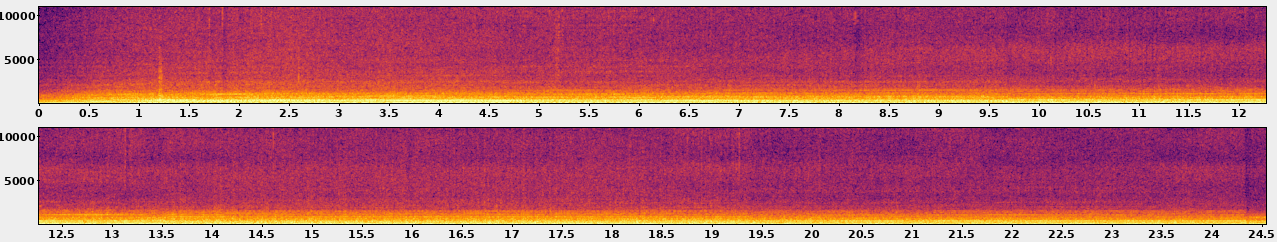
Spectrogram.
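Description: Twin outboard motors running a boat at speed: a steady engine drone over a low rumble, its pitch rising a little in the first few seconds as the boat speeds up.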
